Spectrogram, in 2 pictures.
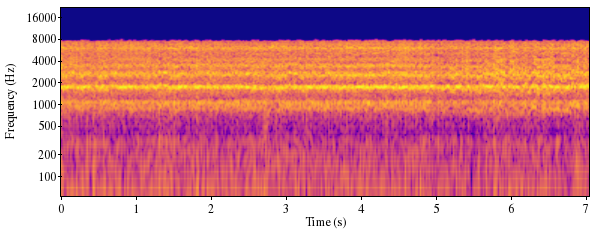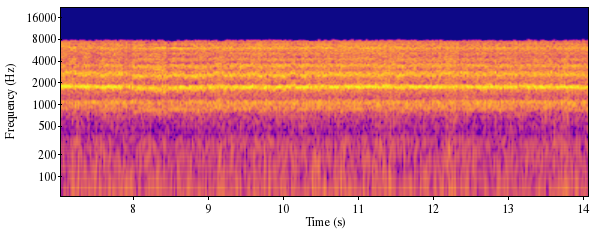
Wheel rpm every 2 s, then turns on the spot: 230, 230, 220, 220, 230, 230, 240.
none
